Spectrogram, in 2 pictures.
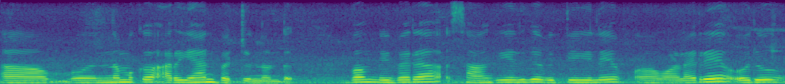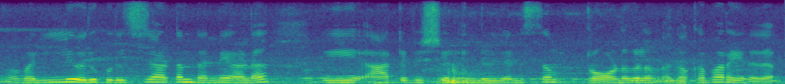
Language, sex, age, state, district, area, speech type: Malayalam, female, 30-45, Kerala, Thiruvananthapuram, urban, spontaneous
